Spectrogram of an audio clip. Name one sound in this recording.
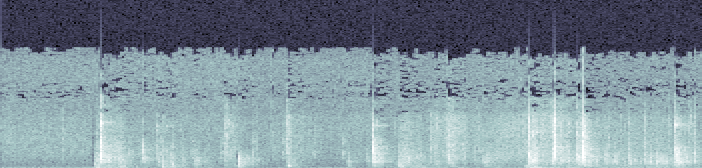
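A door latch clicks and rattles.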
